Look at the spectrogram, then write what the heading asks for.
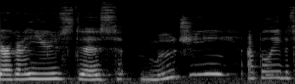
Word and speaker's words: Muji: We are going to use this Muji, I believe is how it's pronounced, black pen, and it is the .05.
